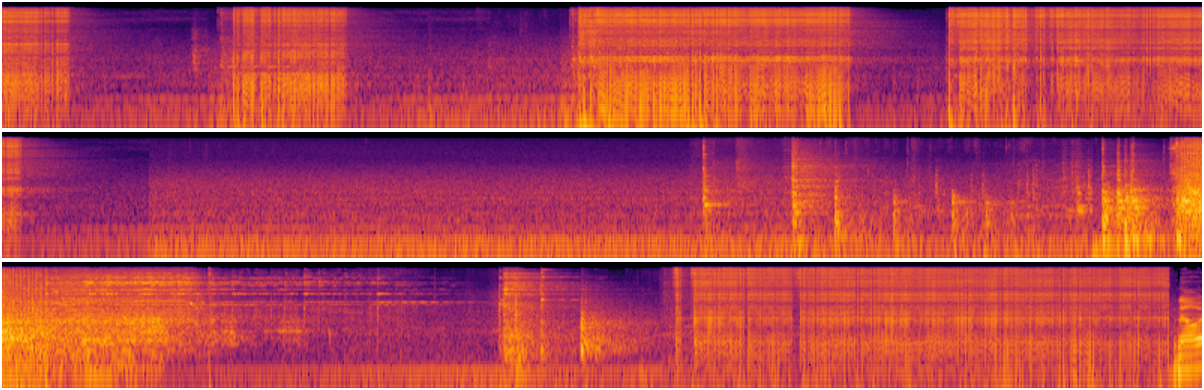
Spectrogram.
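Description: MIG welder tack-welding a new steel patch onto the rusted unibody at the rear subframe mount, heard as a series of crackling bursts of one to a few seconds each with pauses between, and a low steady hum in the pauses.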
